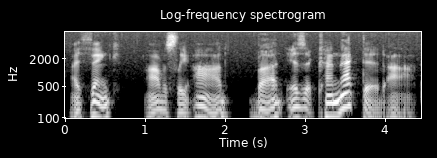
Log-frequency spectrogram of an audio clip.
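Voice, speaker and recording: A man reading a dark story as an audiobook narrator in an ASMR style, with a brooding, wry delivery. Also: rumbling low, huge pitch swings, takes it slowly, creaky. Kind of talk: scripted noir fiction narration for ASMR.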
